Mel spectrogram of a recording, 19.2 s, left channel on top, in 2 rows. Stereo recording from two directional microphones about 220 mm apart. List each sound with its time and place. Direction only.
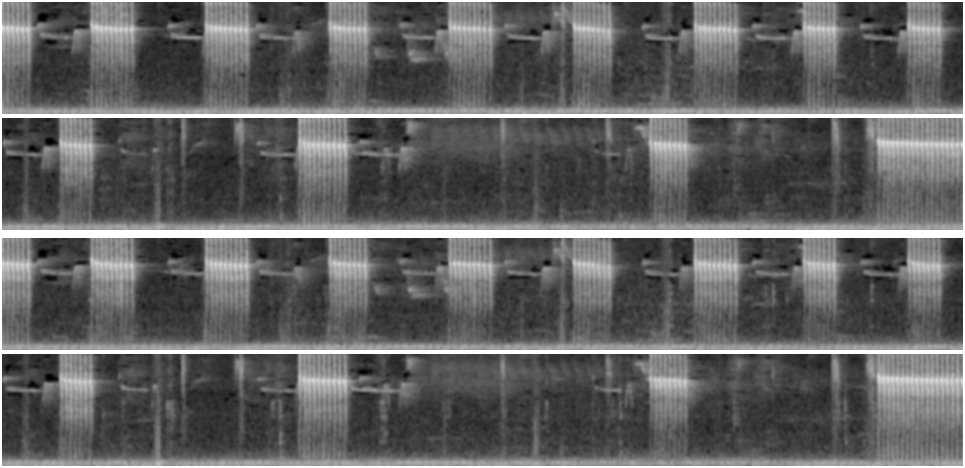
0.0 s bird vocalization: 15° right (ahead or behind)
0.8 s frog: 15° right (ahead or behind)
4.5 s bird vocalization: 15° right (ahead or behind)
5.6 s chirp: 15° right (ahead or behind)
6.9 s frog: 15° right (ahead or behind)
9.0 s insect: 10° right (ahead or behind)
10.1 s frog: 15° right (ahead or behind)
12.5 s frog: 10° right (ahead or behind)
15.6 s bird vocalization: 15° right (ahead or behind)
16.1 s frog: 5° right (ahead or behind)
17.8 s frog: 20° right (ahead or behind)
